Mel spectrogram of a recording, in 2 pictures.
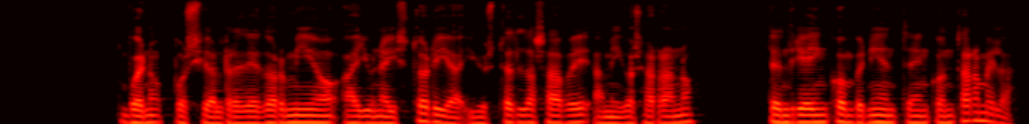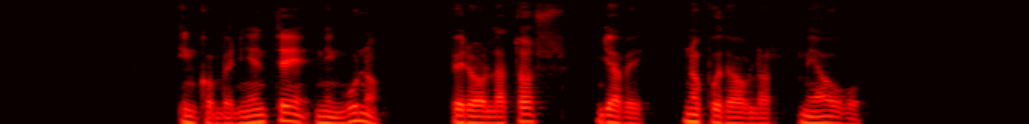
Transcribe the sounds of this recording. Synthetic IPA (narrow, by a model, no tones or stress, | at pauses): bwe̞no̞pwe̞sːialre̞ðe̞ðo̞ɾmio̞ʔajunaist̪o̞ɾjaʔiust̪e̞ðlasaβ̞e̞ʔamiɣo̞se̞rano̞ | t̪e̞nd̪ɾiaiŋko̞mbe̞nje̞nt̪e̞ːŋko̞nt̪aɾmela | iŋko̞mbe̞nje̞nt̪e̞nĩŋɡuno̞ | pe̞ɾo̞lat̪o̞s | ɟ͡ʝaβe̞ | no̞pwe̞ðoaβ̞laɾmeaoɣ̞o̞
